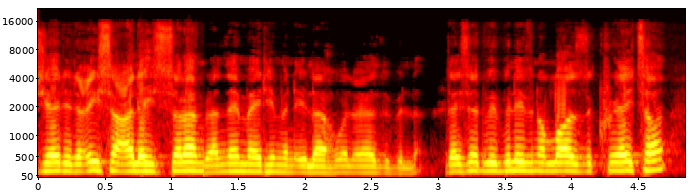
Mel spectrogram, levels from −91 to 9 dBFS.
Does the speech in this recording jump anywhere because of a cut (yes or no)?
yes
